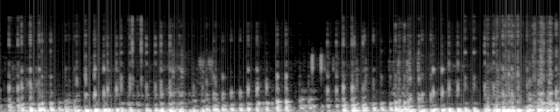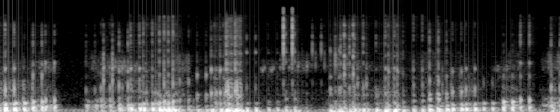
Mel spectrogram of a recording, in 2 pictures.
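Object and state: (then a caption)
Cardboard trading card scratched with a metal tool. A metal tweezer-like tool scratches across the surface of a thin cardboard baseball card with an orange printed back, held in one hand. The scraping comes as dense, rapid, low rumbling bursts with faint brighter ticks on top, broken by short pauses between strokes.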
